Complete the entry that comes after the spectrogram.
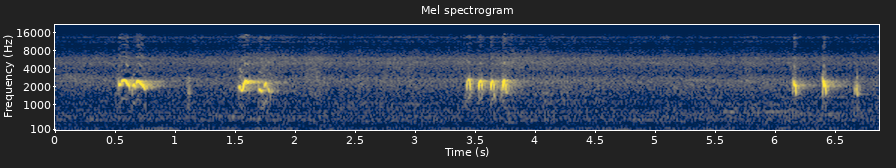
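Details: Female sooty-headed bulbul calling a male: four short bursts of scratchy chattering notes separated by pauses of about a second or more, over quiet low background noise.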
